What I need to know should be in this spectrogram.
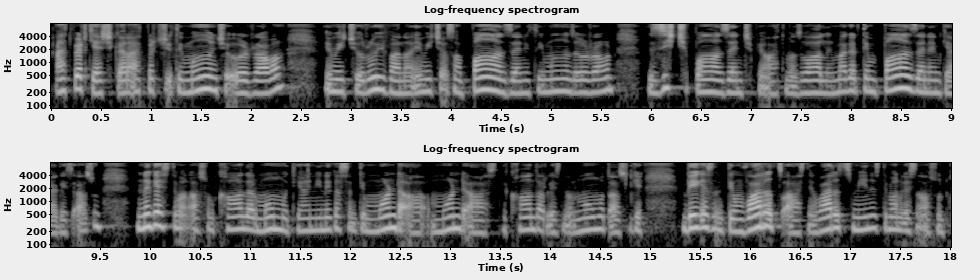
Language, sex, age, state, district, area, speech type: Kashmiri, female, 45-60, Jammu and Kashmir, Budgam, rural, spontaneous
